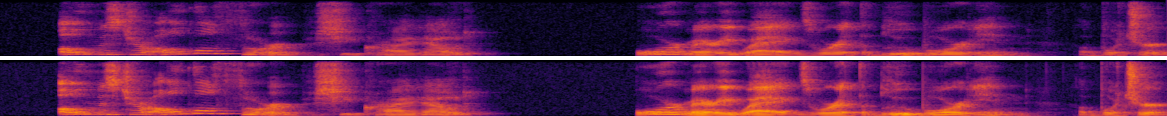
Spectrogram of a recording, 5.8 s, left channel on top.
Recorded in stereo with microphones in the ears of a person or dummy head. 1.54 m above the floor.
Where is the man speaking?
85° right, 0.6 m.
